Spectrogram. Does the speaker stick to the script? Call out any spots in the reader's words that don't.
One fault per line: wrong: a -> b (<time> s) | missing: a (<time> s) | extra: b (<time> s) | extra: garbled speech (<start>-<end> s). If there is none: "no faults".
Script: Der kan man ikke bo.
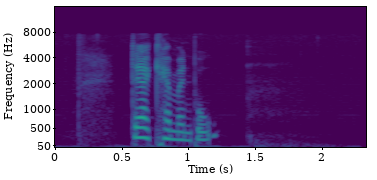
missing: ikke (1.1 s)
